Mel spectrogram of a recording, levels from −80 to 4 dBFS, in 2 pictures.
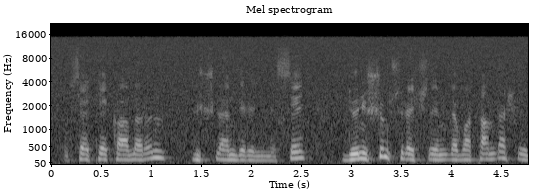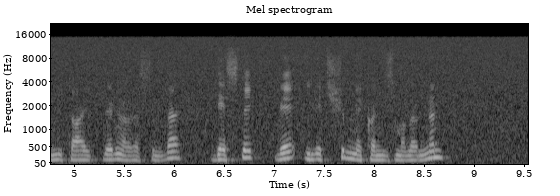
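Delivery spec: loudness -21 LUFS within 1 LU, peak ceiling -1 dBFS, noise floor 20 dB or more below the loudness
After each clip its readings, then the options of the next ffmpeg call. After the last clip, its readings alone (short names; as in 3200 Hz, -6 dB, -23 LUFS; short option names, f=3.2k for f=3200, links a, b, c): noise floor -38 dBFS; noise floor target -48 dBFS; loudness -28.0 LUFS; peak -10.5 dBFS; loudness target -21.0 LUFS
-> -af "afftdn=nr=10:nf=-38"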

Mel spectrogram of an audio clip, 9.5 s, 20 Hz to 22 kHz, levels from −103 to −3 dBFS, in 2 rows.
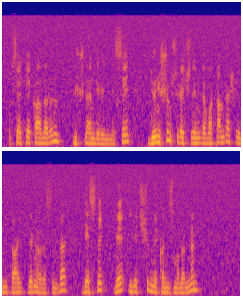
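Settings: noise floor -45 dBFS; noise floor target -49 dBFS
-> -af "afftdn=nr=6:nf=-45"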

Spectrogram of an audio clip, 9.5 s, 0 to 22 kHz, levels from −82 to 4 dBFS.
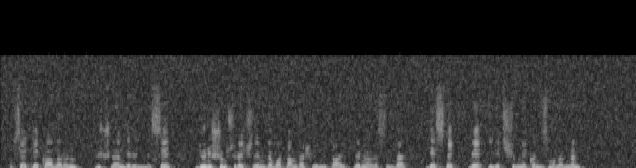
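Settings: noise floor -49 dBFS; loudness -29.0 LUFS; peak -11.0 dBFS; loudness target -21.0 LUFS
-> -af "volume=8dB"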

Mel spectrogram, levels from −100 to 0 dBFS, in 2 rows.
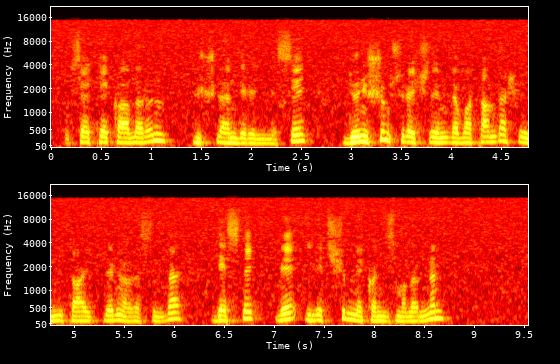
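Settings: loudness -21.0 LUFS; peak -3.0 dBFS; noise floor -41 dBFS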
